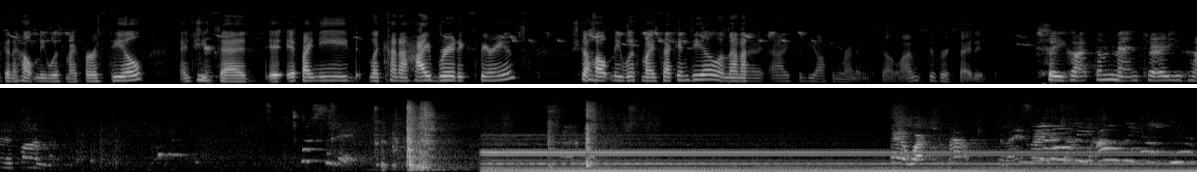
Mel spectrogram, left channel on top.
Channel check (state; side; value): different; both; correlation 0.00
